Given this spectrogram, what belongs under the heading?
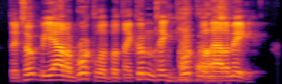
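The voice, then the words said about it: Imitates another person's voice. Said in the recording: “should I try to do the Larry King impersonation?”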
